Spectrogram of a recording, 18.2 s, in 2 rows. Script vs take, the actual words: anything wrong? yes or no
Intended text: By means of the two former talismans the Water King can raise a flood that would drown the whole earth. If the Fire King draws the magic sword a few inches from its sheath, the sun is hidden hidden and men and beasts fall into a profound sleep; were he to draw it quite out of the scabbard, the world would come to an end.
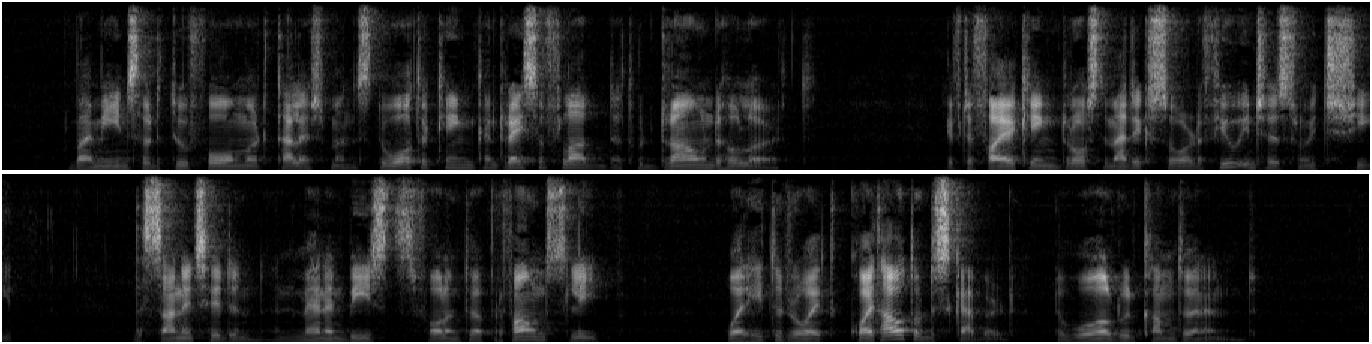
yes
